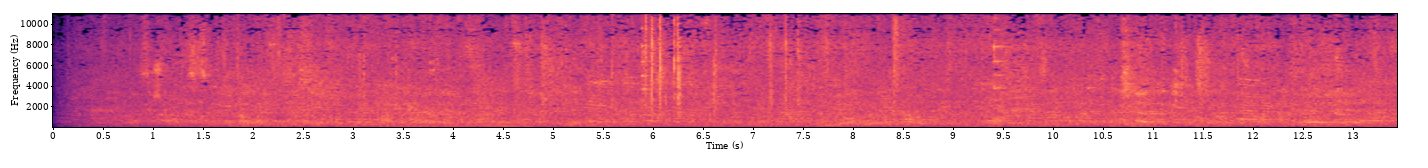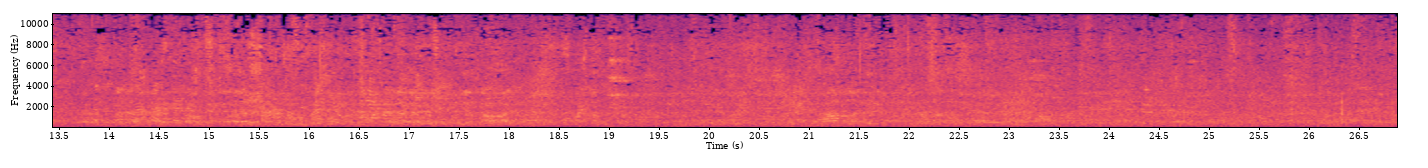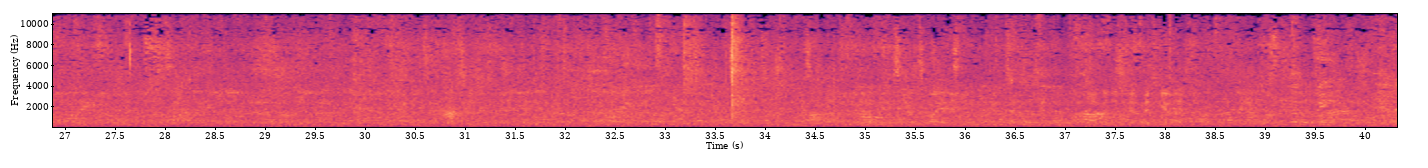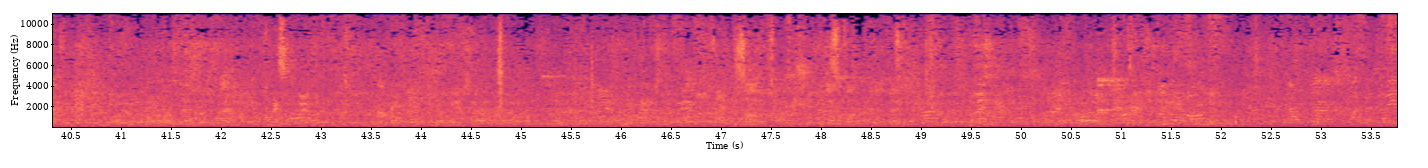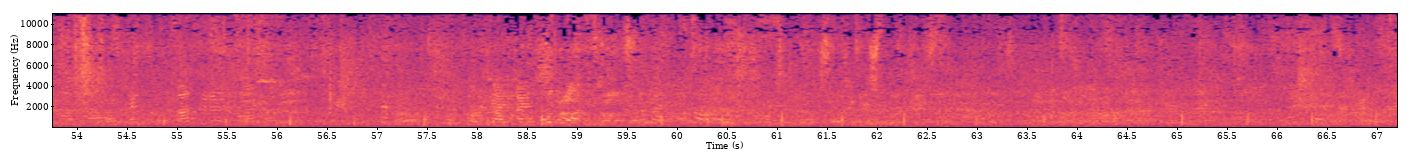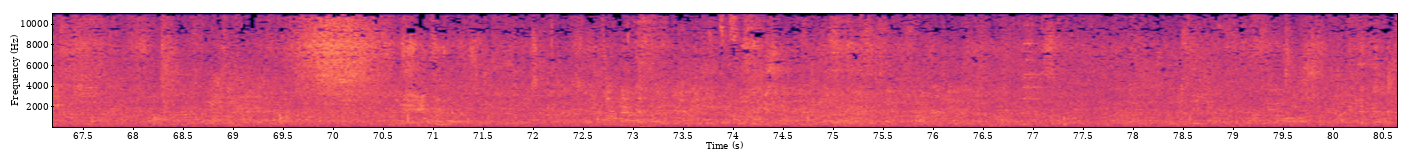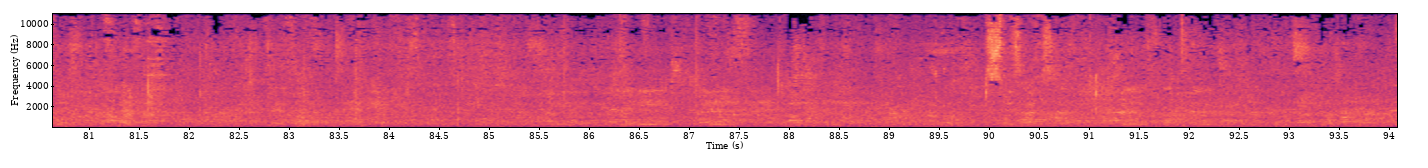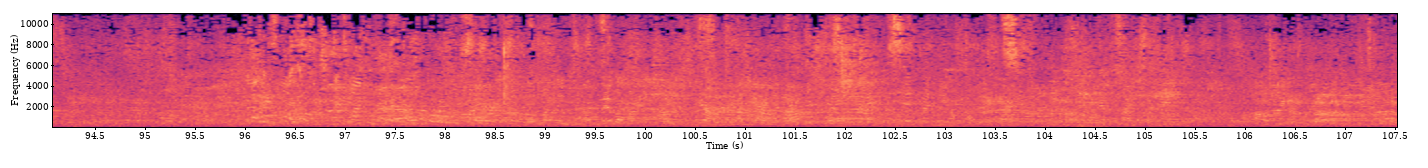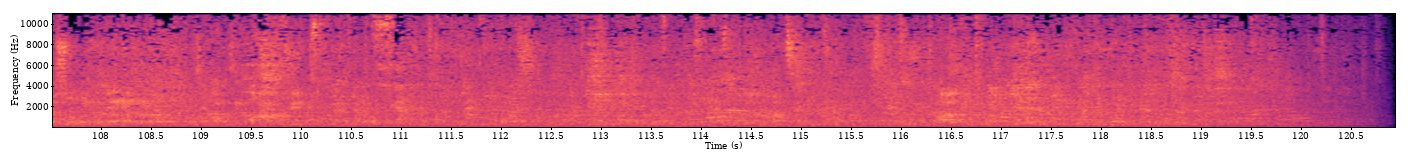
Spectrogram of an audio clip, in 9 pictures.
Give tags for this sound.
hall; voices; field-recording; exhibition

